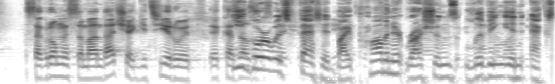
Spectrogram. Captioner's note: speaking russian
